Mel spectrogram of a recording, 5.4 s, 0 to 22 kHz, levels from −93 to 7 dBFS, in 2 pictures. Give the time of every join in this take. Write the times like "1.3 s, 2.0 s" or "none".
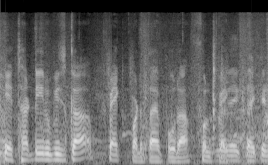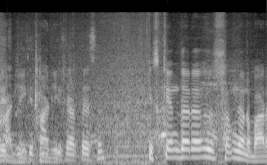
none

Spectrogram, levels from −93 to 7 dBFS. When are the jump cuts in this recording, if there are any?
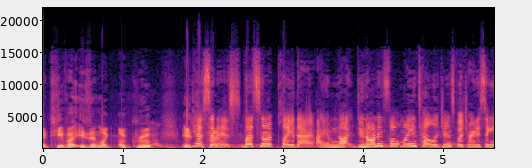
none

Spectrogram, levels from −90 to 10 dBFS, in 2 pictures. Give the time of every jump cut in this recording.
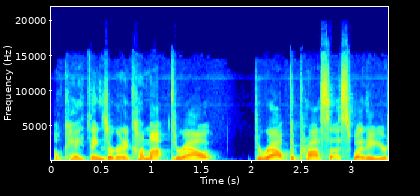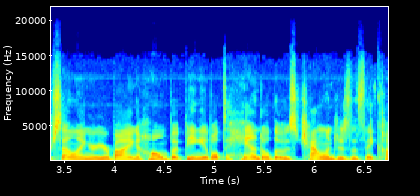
none

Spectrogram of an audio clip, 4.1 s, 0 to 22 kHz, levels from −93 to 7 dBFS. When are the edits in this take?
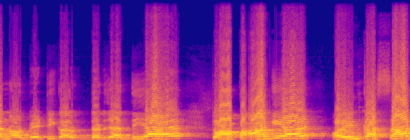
none

